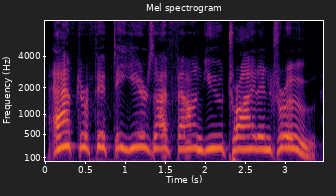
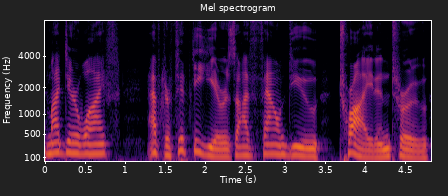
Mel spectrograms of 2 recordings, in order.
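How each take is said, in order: First: It is said loudly. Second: It is said at normal volume.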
